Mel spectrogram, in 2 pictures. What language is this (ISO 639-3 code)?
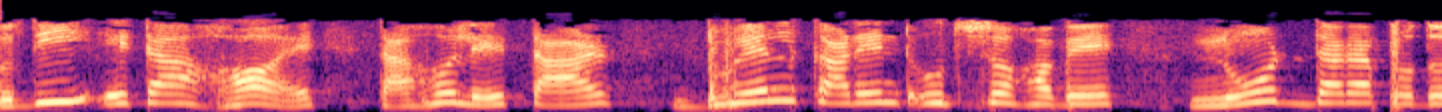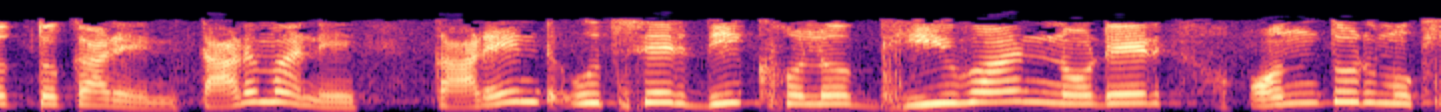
ben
